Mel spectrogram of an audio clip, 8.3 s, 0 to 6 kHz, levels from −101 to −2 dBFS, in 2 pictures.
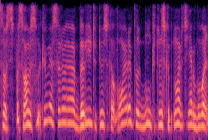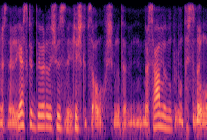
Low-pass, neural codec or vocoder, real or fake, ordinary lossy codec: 5.4 kHz; autoencoder, 44.1 kHz, a latent of 192 numbers a frame, MeloTTS; fake; Opus, 64 kbps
